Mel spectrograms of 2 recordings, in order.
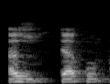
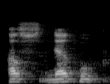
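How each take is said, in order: First: The first consonant is a heavy z sound. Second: The first consonant is a plain emphatic s. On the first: This is another reading tradition. "Huruf shadnya seperti dicampur atau digabung dengan z" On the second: This is the usual reading tradition. "biasa shadnya"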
